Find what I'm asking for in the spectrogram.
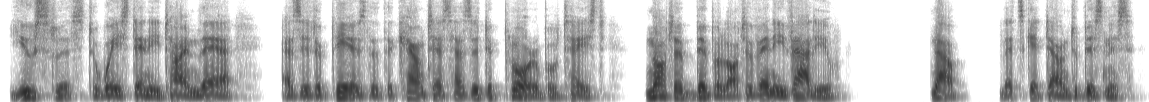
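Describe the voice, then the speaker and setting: A man voicing a suave, self-assured gentleman burglar musing to himself, urbane and drily amused, in a storybook reading. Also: on the low side, lively intonation, a little fast. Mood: brisk, pleased.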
